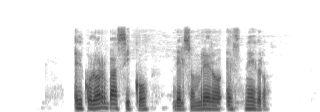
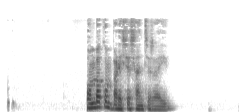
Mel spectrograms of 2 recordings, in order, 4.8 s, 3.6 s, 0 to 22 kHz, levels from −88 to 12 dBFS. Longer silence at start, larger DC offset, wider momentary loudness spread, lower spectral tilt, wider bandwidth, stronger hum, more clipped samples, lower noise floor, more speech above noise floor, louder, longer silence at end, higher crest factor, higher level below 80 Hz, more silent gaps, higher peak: second, 1.1 s vs 1.3 s; neither; about the same, 9 LU vs 11 LU; about the same, -5.5 dB/octave vs -6.5 dB/octave; second, 8.2 kHz vs 11.5 kHz; neither; neither; first, -86 dBFS vs -78 dBFS; first, 69 dB vs 59 dB; about the same, -19 LUFS vs -20 LUFS; second, 0.8 s vs 1 s; about the same, 18 dB vs 22 dB; second, -62 dBFS vs -56 dBFS; neither; about the same, -2 dBFS vs -2 dBFS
